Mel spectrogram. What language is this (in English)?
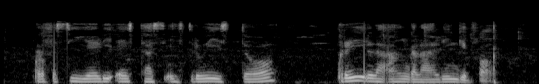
Esperanto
